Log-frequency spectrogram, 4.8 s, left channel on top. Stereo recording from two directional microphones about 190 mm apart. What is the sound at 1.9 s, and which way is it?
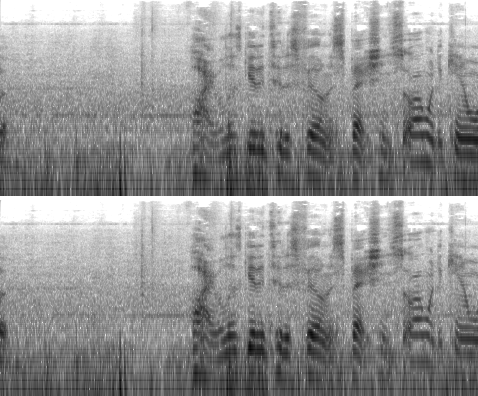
Speech, 5° left (ahead or behind).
